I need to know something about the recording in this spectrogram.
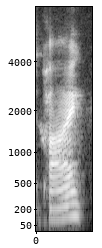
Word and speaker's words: pi: And then this one here, I think in math class, algebra, we're learning it as pi. The Erasmian approach pronounced it as P. So kind of like our letter.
